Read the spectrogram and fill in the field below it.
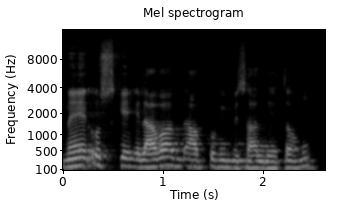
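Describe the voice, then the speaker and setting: A man giving a classroom lecture at a board, explaining slowly with frequent pauses and fillers. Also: medium pitch, steady tone. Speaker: teacher. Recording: long hall reverb.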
